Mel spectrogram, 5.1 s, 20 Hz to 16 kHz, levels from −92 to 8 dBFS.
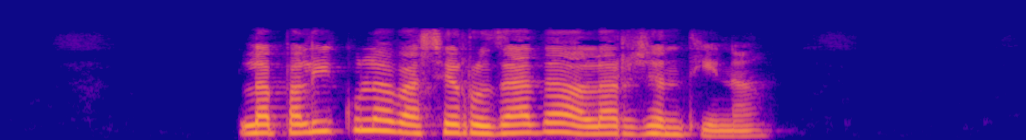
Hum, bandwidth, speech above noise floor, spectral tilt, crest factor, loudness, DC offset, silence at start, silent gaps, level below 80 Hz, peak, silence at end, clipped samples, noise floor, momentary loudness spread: none; 7.4 kHz; 72 dB; -6 dB/octave; 18 dB; -18 LUFS; under 0.1%; 1.2 s; none; -64 dBFS; -2 dBFS; 1.3 s; under 0.1%; -89 dBFS; 8 LU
